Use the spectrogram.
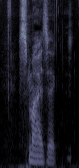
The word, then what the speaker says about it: Smizek: sam how do you say your last name smizek slower please that's smize that's good uh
